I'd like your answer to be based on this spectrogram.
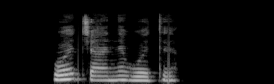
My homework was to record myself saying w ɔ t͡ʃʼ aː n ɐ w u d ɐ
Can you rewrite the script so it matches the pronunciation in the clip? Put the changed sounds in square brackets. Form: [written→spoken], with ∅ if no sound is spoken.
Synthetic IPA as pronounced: w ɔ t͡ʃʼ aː n ɐ w [u→ɔ] d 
